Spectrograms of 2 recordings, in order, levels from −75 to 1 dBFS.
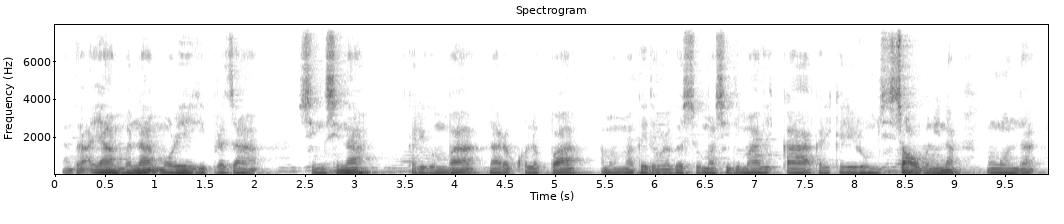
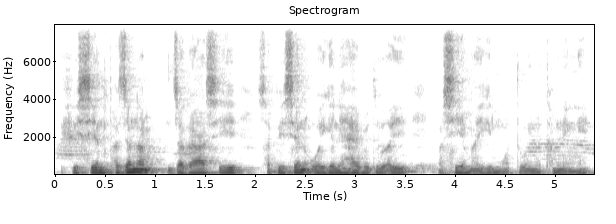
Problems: none marked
